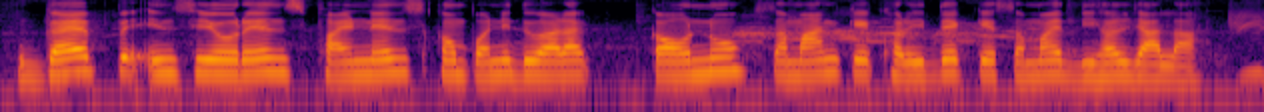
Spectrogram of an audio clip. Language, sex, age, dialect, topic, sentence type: Bhojpuri, male, <18, Southern / Standard, banking, statement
